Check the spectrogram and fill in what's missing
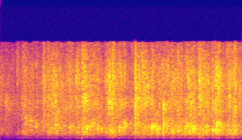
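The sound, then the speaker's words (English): A crowd applauds steadily, a dense wash of many hands clapping at an even, sustained level throughout, with no voices standing out, giving a round of applause to every speaker and everyone who delivered a video message at a Cade Chapel program. “But I would like to ask everybody to please join me in giving every speaker and every individual that delivered a video message a round of applause.”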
